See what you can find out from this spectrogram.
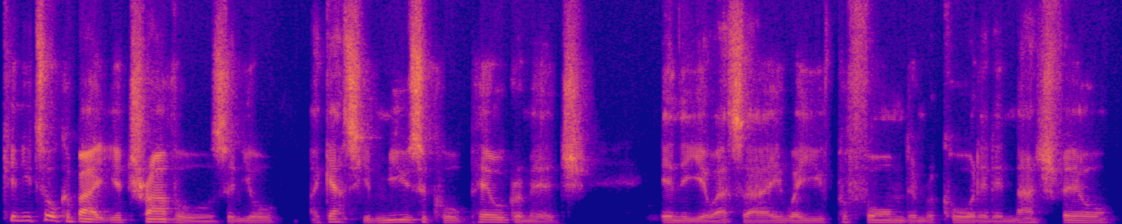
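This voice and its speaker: A male interview host with a slightly low voice. He speaks conversationally, putting questions and comments to his guest. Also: a little mellow.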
